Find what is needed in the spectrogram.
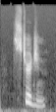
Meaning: Any of the marine or freshwater fish of the family Acipenseridae that are prized for their roe and are endemic to temperate seas and rivers of the northern hemisphere, especially central Eurasia
- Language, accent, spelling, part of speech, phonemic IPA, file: English, US, sturgeon, noun, /ˈstɝd͡ʒən/, En-us-sturgeon.ogg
